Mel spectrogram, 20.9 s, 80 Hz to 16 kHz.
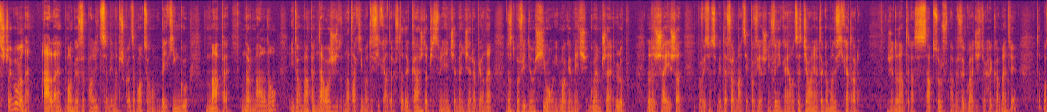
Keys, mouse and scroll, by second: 13.3-15.3 middle drag, 18.7 ctrl+2, 19.7-20.9 middle drag.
